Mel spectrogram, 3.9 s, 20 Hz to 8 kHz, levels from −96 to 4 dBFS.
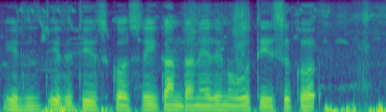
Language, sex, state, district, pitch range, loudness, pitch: Telugu, male, Andhra Pradesh, Sri Satya Sai, 100-110 Hz, -17 LUFS, 105 Hz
